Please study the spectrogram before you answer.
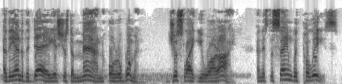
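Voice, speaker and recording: He's a guest on internet radio, a South Yorkshire man whose accent blends English with some American and is hard to place. He speaks earnestly at a measured pace in a fairly high voice with lively intonation, repeating words as he searches for them, with slight background noise.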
